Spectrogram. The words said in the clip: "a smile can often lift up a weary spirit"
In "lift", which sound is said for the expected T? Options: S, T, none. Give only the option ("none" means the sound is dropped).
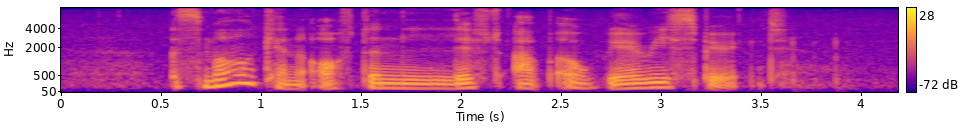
T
